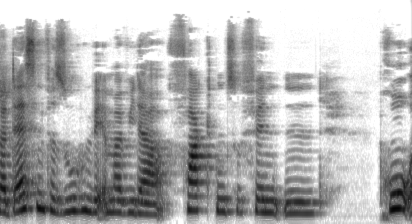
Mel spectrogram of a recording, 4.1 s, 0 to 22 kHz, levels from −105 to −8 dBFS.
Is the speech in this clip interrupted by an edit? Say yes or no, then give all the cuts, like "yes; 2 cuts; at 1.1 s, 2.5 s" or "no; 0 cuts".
no; 0 cuts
